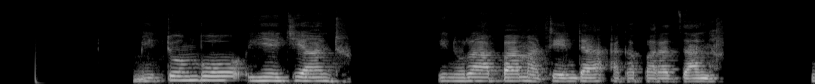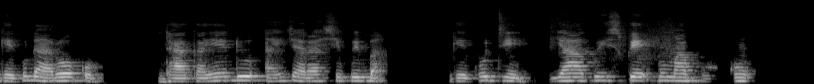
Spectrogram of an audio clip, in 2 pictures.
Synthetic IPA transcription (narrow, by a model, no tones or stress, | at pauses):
mito̞mbo̞je̞t͡ʃiantʰu | ino̞rapamate̞ndaakapaɾad͡zana | ŋɡe̞kuɗaɾo̞ːko̞ | ndakaje̞ɗuait͡ʃaɾaʃikwiɓa | ŋɡe̞kutijakwiswe̞mumabʱuːku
